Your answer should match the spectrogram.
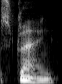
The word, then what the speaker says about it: Strange: Ferdinando's title was Lord Strang, spelt strange but pronounced Strang, so the troupe was known as Lord Strang's Men.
